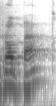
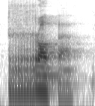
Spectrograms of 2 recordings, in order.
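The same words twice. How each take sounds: First: It is said quickly in ordinary fluent speech. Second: It is said slowly with an exaggerated R. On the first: "como estoy hablando, de forma fluida" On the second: "Intentaría pausarme y eh, exagerar un poco el fonema"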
